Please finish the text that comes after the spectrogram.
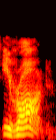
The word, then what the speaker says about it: Iran: Because she would always be like, I didn't run anywhere. It's Iran. And I was like, yeah, you're in America? We pronounce it Iran.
